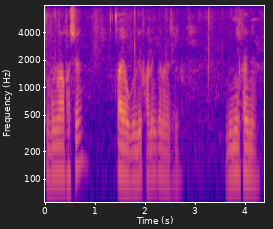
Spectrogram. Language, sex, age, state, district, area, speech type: Bodo, male, 45-60, Assam, Udalguri, rural, spontaneous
